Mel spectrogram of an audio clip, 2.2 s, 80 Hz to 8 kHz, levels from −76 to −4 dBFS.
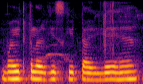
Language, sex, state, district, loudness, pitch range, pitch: Hindi, female, Uttar Pradesh, Shamli, -16 LUFS, 195-210 Hz, 205 Hz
